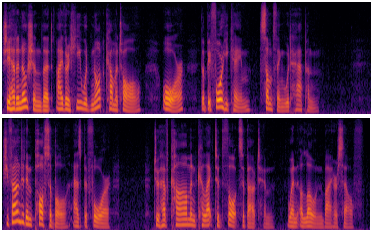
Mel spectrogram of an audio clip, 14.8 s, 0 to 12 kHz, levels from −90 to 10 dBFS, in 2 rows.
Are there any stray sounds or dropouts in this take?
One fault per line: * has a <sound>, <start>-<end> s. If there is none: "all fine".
all fine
